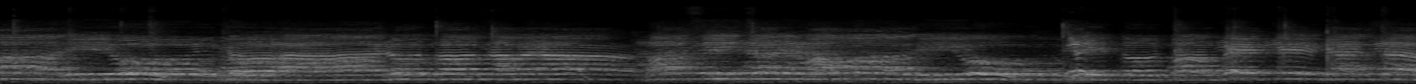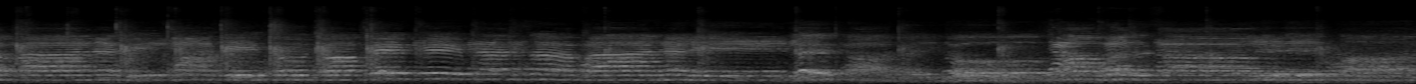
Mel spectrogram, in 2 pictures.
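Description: A group of voices singing a devotional aarti chant together, accompanied by a steady run of sharp strikes that keep time through much of it.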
